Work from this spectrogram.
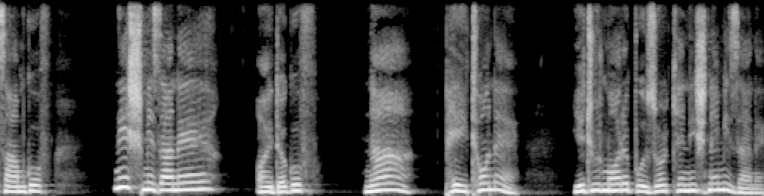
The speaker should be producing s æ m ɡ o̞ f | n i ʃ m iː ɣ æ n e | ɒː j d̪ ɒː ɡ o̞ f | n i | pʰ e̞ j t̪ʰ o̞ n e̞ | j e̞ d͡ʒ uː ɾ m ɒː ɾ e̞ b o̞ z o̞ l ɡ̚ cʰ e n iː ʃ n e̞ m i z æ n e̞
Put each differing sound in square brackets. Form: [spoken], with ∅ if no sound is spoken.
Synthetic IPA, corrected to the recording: s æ m ɡ o̞ f | n i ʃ m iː [z] æ n e | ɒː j d̪ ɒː ɡ o̞ f | n [æ] | pʰ e̞ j t̪ʰ o̞ n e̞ | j e̞ d͡ʒ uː ɾ m ɒː ɾ e̞ b o̞ z o̞ [ɾ] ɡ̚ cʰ e n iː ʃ n e̞ m i z æ n e̞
